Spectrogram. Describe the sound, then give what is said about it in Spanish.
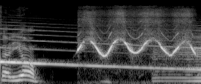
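A police patrol car siren wails in repeated rising and falling sweeps, loud, with a steady tone underneath and a brief lower wail at the start; no one speaks. “¿Tienes efecto de patrulla?”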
